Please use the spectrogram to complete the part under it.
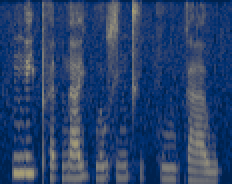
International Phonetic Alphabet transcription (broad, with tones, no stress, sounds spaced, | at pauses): ŋ e˥ j pʰ ɐ˨ t̚ n̪ aː˨˥ j kʷ ɐ˨˧ w s ɪ˨˧ ŋ t̪ʰ ɪ˨˥ k̚ f uː˨ k aː˨˩ w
